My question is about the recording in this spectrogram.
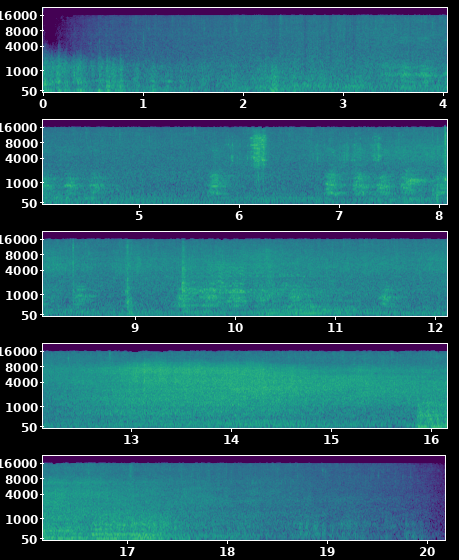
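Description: Rain with rolling thunder: a steady wash of rain and rumble, a swell of hiss, then a loud low crash of thunder about sixteen seconds in, fading out at the end.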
